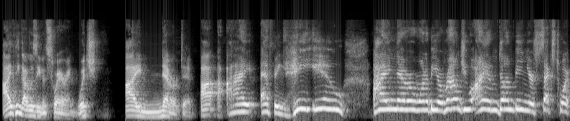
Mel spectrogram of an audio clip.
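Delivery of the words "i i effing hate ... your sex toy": high-pitched desperate outburst without real volume; retold scream. Teller breaks down at the abusive woman, retold screaming. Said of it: "I started screaming at the top of my lungs".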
